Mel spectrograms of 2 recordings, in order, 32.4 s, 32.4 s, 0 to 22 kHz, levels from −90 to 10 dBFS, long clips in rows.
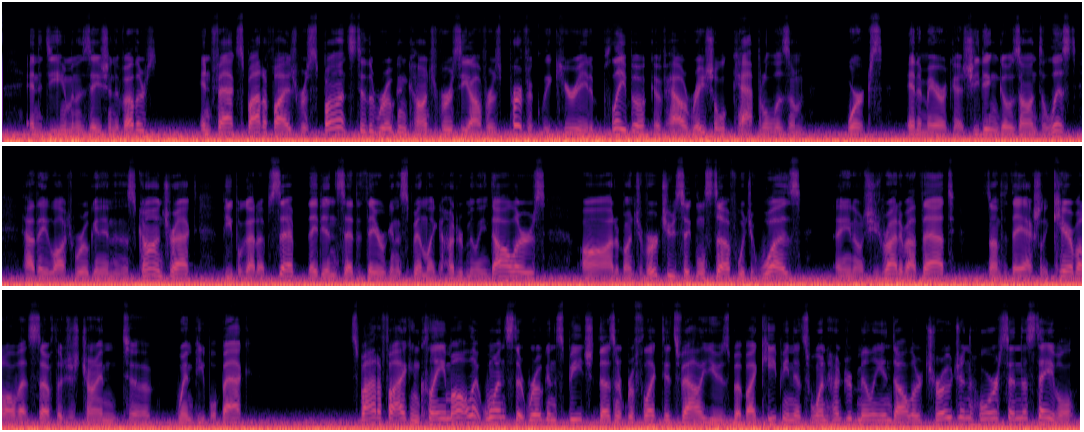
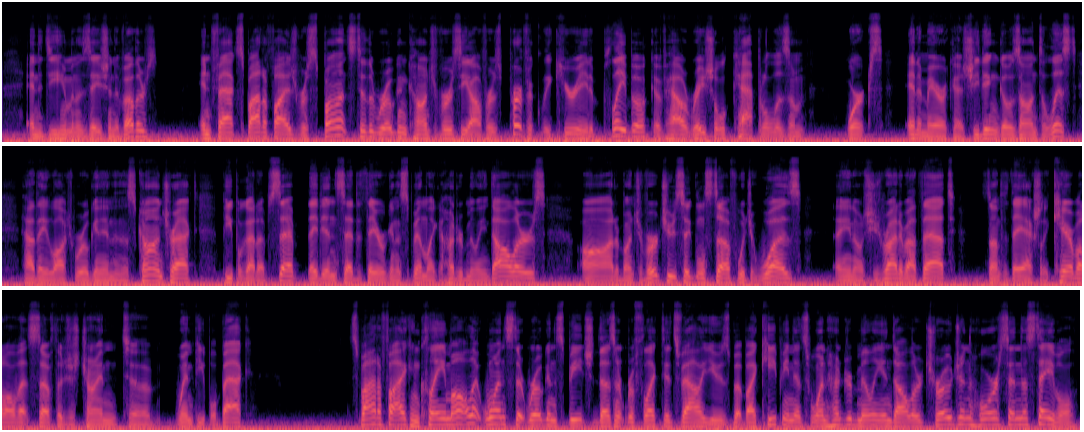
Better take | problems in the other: second | low rumble; loud; throughout; 6 dB below the speech; faint in the second

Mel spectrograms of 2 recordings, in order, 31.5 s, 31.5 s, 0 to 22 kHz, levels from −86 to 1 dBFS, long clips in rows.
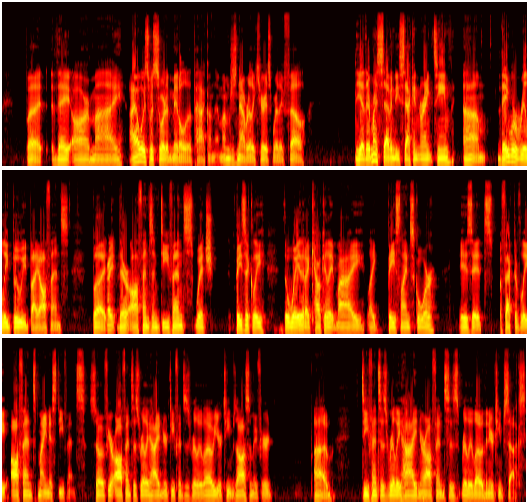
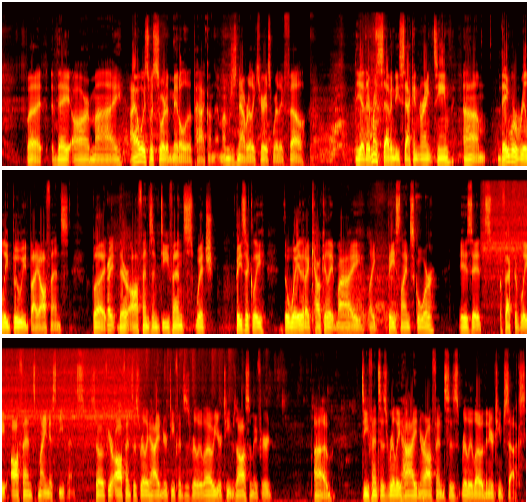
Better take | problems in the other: first | household noises; noticeable; throughout; 15 dB below the speech

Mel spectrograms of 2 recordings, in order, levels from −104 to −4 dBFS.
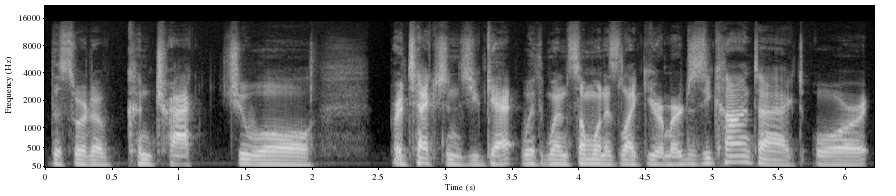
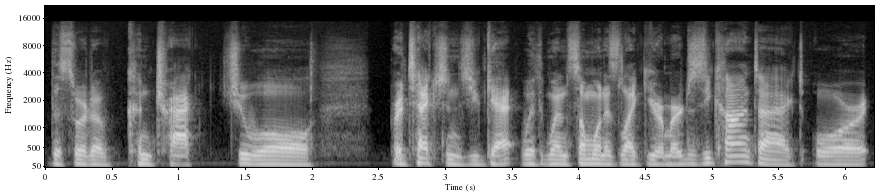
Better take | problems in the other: neither | none

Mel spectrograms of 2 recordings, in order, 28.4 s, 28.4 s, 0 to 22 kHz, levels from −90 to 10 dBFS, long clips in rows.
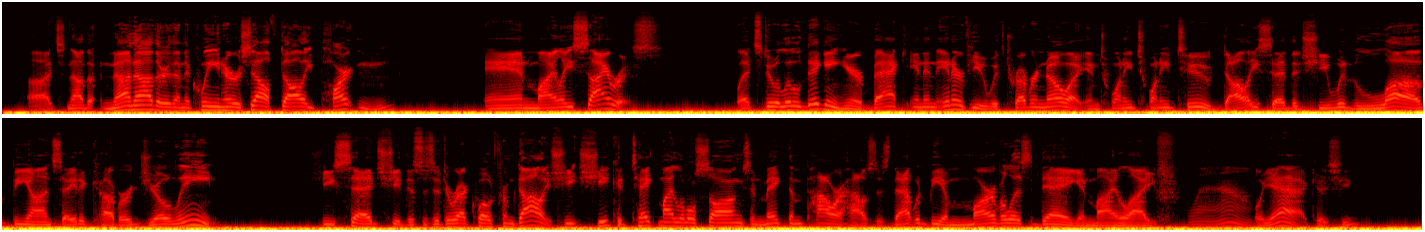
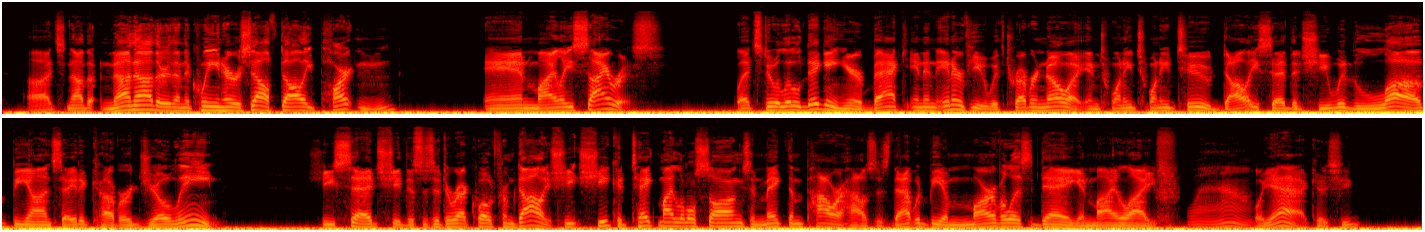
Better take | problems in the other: second | low rumble; loud; throughout; 7 dB below the speech; faint in the second

